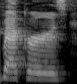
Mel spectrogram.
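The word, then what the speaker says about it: Bueckers: There's a U, but the U is silent. Paige Beckers.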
